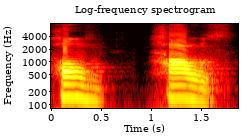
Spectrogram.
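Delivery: "home" slow, "house" punched with a breathy h; "house" said loud with a rough aspirated h. Shown as a demonstration. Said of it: "som de R forte".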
